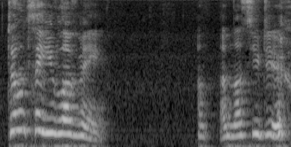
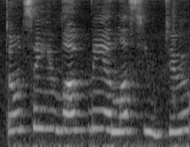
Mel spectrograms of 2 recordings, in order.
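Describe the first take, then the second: First: There is a pause after 'love me'. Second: It is said as one unbroken phrase.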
